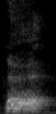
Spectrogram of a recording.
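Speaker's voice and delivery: "wo" in Mandarin third tone, drawn out with a dip; tercer tono chino. Shown as a demonstration. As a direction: say "wo" slowly in a dipping third tone. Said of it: "lleva el tercer tono". ("wo" con el tercer tono del mandarín)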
